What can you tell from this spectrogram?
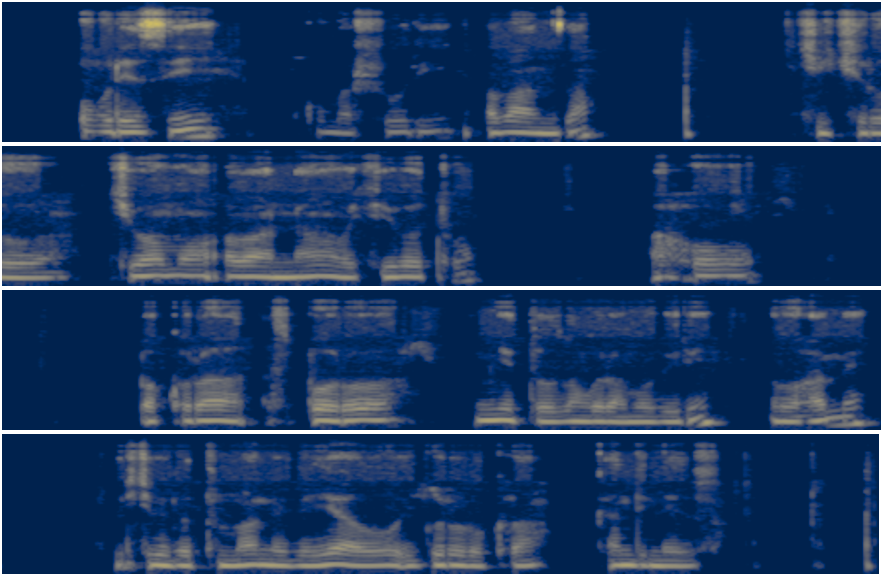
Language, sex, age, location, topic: Kinyarwanda, male, 50+, Nyagatare, education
